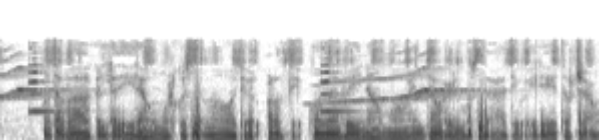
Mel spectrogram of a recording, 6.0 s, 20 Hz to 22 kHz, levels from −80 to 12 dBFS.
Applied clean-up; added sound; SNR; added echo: none; Bowed string instrument + Bird; 11 dB; none.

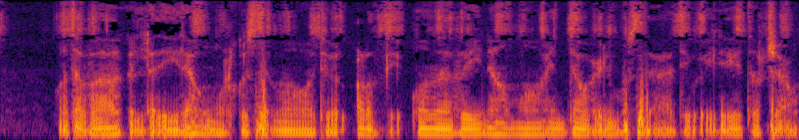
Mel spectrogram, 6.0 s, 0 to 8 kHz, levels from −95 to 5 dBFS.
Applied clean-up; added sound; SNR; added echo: none; none; none; none.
